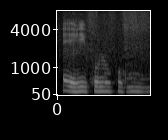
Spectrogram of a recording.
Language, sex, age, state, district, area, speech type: Assamese, female, 60+, Assam, Dibrugarh, rural, spontaneous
